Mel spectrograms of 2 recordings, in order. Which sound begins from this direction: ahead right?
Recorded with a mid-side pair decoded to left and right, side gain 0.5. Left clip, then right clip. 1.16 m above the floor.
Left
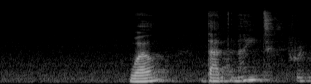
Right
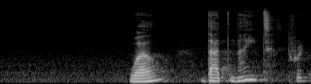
A man speaking, at 1.3 s.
